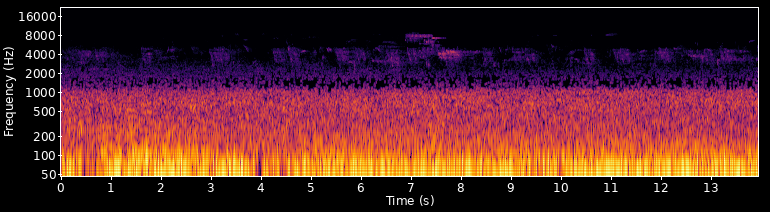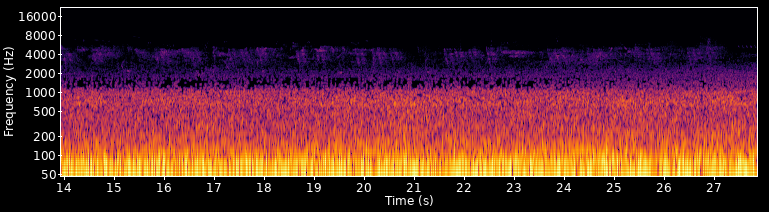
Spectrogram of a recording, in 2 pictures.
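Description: Small birds chirping and calling over and over outdoors, over a steady low rumble of background noise.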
